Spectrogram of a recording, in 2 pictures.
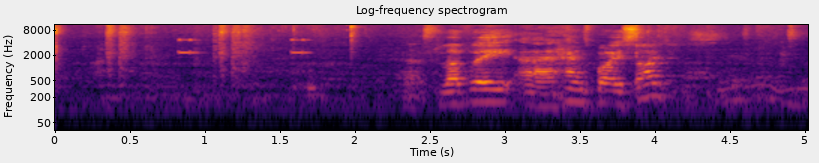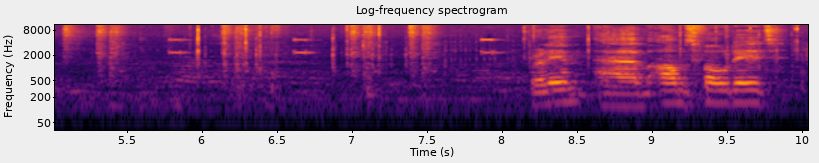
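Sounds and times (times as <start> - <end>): camera focus beeps: 5.8 - 6.0.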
